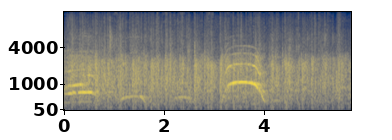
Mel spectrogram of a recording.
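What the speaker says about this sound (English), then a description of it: "If you could join me in a round of applause for Professor Rowe." A crowd applauds steadily, dense clapping filling the space, with a few brief whistles or cheers rising above it.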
